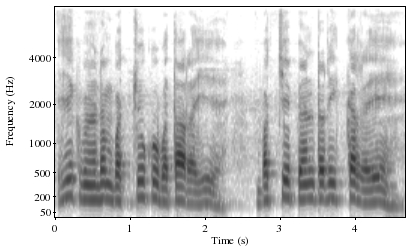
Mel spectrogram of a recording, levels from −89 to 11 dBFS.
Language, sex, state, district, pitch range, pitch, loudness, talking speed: Hindi, male, Chhattisgarh, Bilaspur, 135-180 Hz, 160 Hz, -19 LUFS, 155 wpm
